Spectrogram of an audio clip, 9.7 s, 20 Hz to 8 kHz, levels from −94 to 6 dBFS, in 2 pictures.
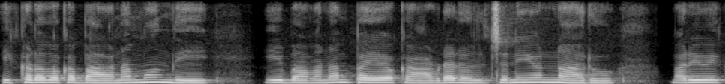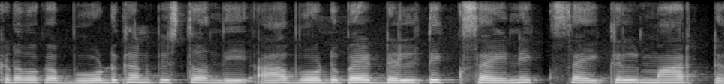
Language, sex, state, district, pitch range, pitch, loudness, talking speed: Telugu, female, Andhra Pradesh, Guntur, 190-210 Hz, 200 Hz, -16 LUFS, 150 wpm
